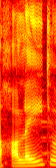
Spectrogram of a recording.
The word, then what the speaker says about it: 郝蕾: 其实这个电影我还喜欢的一个原因，是因为郝蕾，郝蕾啊。应该你发音叫雷啊，郝雷就是他呢，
